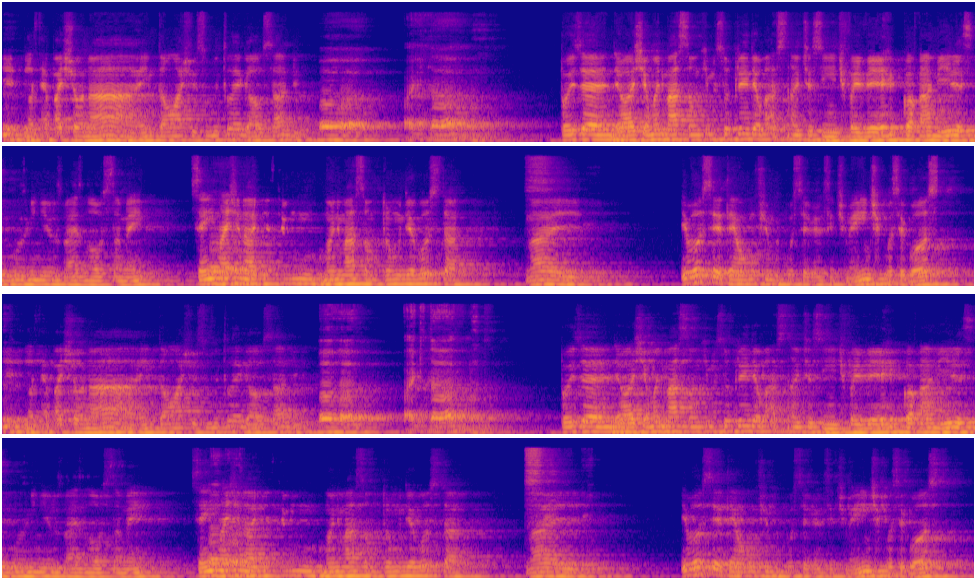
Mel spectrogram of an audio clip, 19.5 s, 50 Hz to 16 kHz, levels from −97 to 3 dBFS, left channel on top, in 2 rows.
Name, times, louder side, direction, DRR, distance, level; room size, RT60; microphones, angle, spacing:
voice 1, 0.0-3.0 5.6-11.2 11.7-14.4 15.0-15.6 16.5-19.1, left 1 dB, 45° left, 6 dB, 2.2 m, -25 dB
voice 2, 3.2-3.6 4.0-4.8 11.8-12.2 15.0-15.7, equal, 80° right, 5 dB, 5.6 m, -28 dB
28.5 x 15.0 x 9.5 m, 1.5 s
head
